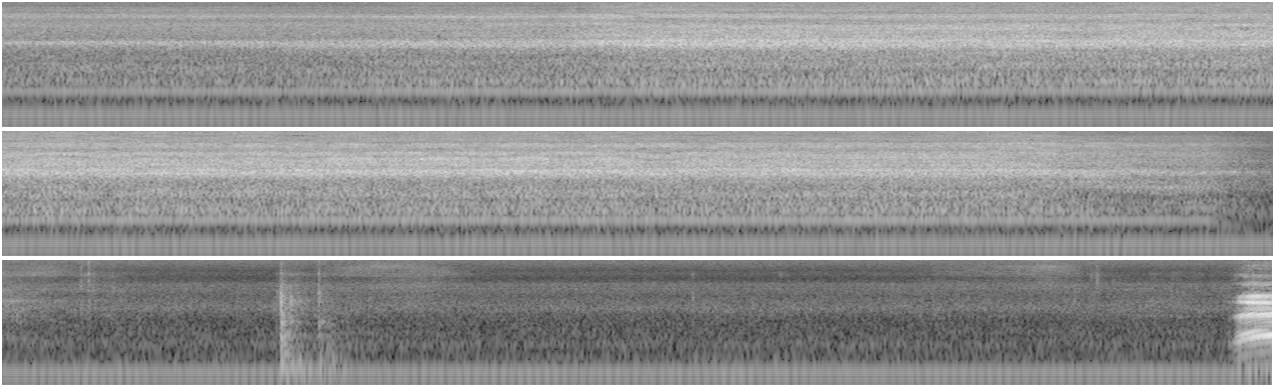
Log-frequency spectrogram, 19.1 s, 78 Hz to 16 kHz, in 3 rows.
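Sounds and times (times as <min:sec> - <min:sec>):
heat gun blowing with whine: 0:00.0 - 0:15.2
steady low hum: 0:00.0 - 0:19.0.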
